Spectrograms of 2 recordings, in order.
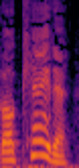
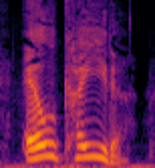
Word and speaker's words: Al-Qaeda: Like, I heard him recently talking about the Middle East terrorist group Al-Qaeda, which most people say Al-Qaeda or Al-Qaeda. He now pronounced it, I'm not exaggerating, El-Qaeda. It's gone from a Middle East terrorist group to a Mexican restaurant.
